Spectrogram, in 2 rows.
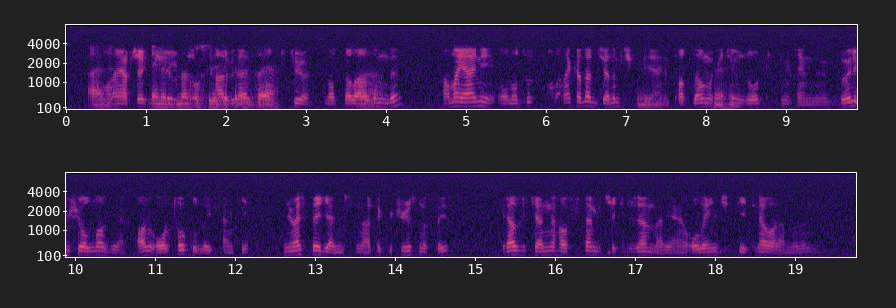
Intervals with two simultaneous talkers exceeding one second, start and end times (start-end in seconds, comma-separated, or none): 1.1-2.6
